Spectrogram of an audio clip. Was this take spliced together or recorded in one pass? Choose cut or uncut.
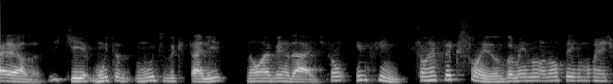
cut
